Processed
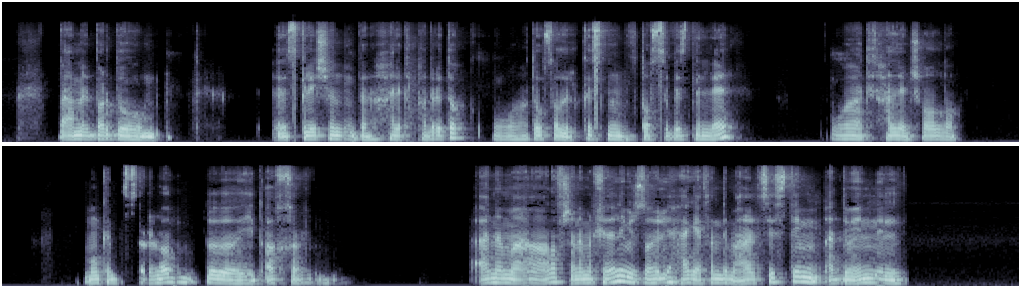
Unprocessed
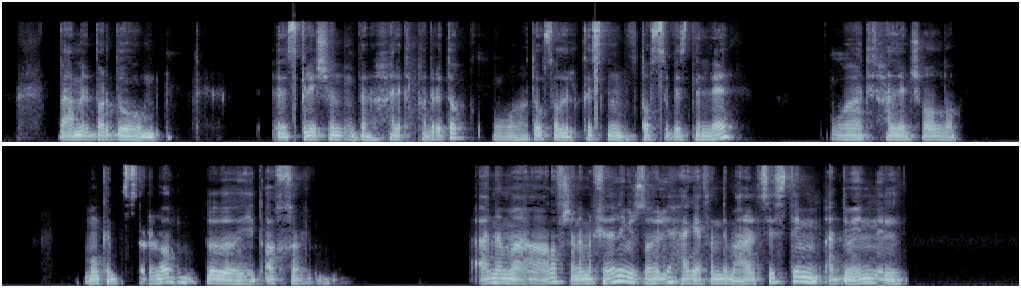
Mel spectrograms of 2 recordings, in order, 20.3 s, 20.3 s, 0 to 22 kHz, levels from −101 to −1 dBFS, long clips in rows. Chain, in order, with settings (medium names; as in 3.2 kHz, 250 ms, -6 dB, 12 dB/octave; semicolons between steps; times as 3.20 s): low-pass 9.9 kHz 24 dB/octave; trim +5 dB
